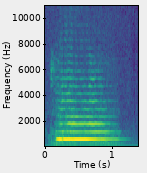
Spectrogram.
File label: Klaxon, Train; OpenBVE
